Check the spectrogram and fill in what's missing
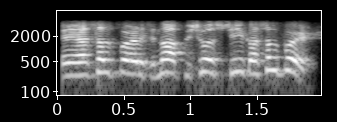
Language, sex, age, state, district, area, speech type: Kashmiri, male, 18-30, Jammu and Kashmir, Kupwara, rural, conversation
